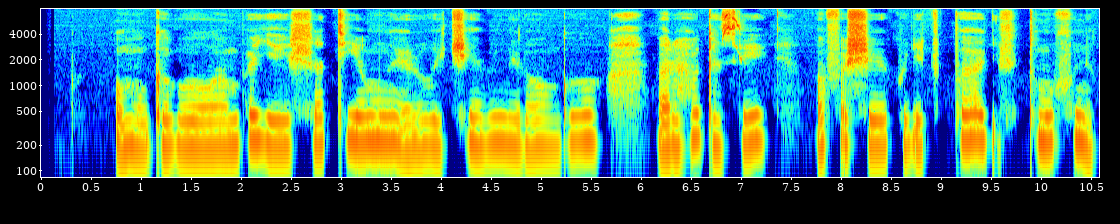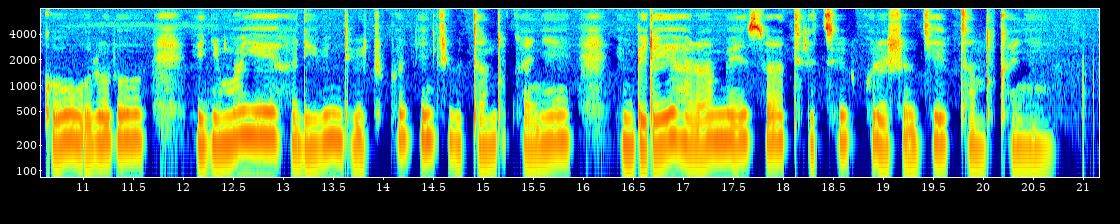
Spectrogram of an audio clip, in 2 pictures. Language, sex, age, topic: Kinyarwanda, male, 18-24, health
